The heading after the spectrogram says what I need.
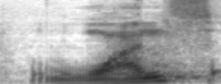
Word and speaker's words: ONCE: feel funny every time I say it on it's spelled once o nce but pronounced on and it is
